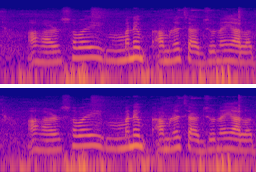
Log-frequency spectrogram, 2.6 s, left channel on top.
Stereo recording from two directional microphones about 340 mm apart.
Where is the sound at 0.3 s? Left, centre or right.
Centre.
